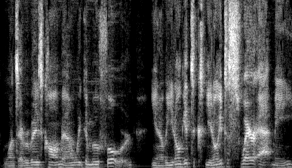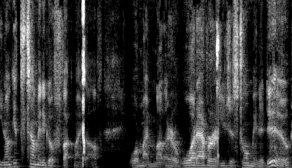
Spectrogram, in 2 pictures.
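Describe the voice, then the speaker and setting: A man's voice: fairly low pitch, steady tone, quick pace, background noise. A man hosting a podcast, chatting casually and trailing into fillers and repeated words. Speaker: podcast host.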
